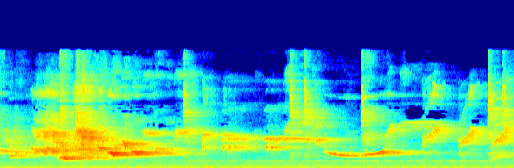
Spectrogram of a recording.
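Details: White-rumped shama kept close to red-whiskered bulbuls, imitating their voice: a loud rich warbled burst, then a series of short whistled phrases and a long falling whistle, with a faint low hum beneath.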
